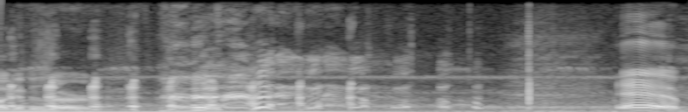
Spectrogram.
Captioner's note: laughing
